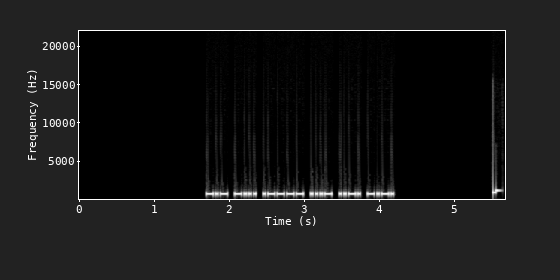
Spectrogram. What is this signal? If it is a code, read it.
Morse code, heard as a keyed tone, about 38 wpm, 700 Hz. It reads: KB1VFC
